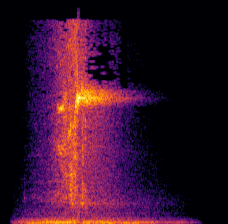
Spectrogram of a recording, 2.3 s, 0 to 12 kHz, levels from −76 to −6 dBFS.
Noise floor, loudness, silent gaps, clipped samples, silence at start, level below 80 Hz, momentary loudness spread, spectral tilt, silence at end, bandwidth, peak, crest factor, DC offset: -43 dBFS; -11 LUFS; none; under 0.1%; 0.2 s; -34 dBFS; 25 LU; -1 dB/octave; 0.7 s; 12 kHz; 0 dBFS; 18 dB; under 0.1%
